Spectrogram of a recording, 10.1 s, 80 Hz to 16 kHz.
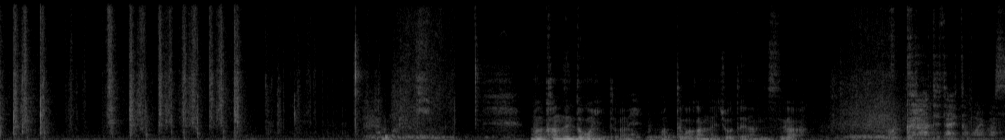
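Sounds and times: playing cards being shuffled: 0.0 - 4.5.

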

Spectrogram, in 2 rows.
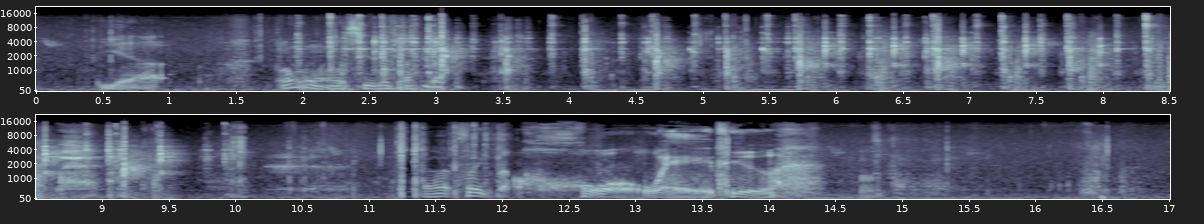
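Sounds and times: wood framing clicks and creaks: 1.8 - 12.0.

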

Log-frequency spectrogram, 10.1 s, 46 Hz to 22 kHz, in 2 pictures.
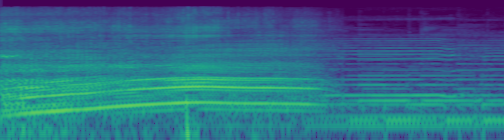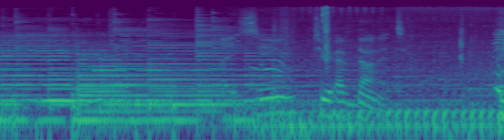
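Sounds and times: guitar background music: 0.0 - 10.0
dirt bike engine idling: 6.4 - 10.0.

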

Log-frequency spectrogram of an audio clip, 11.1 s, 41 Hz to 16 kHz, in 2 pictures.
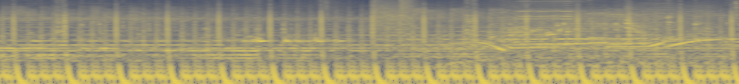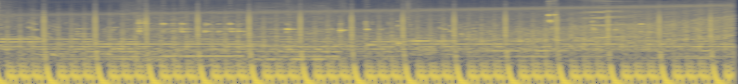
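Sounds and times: psytrance kick and bass: 0.0 - 11.0.

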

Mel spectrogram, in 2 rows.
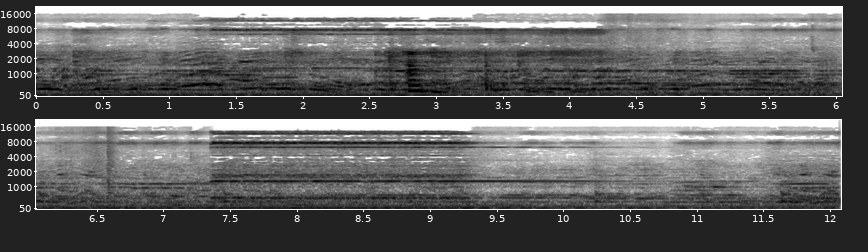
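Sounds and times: telephone bell ringing: 1.1 - 5.7, 6.8 - 11.0.

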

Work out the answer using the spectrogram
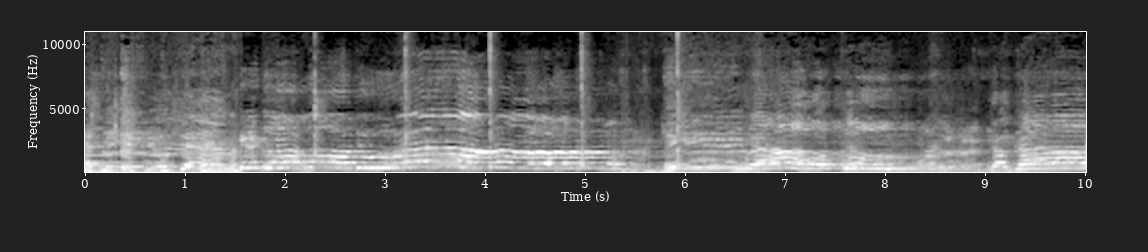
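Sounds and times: women singing karaoke duet: 0.0 - 10.0.

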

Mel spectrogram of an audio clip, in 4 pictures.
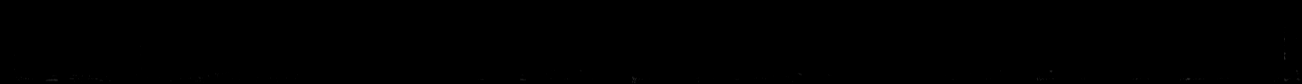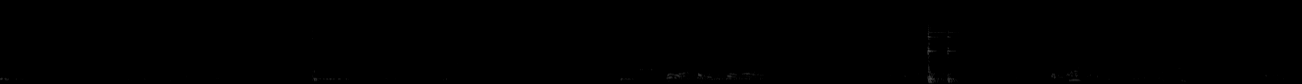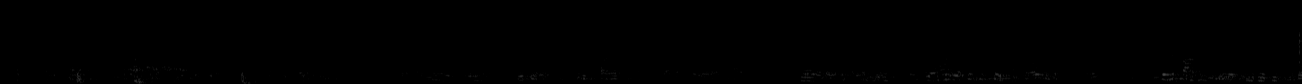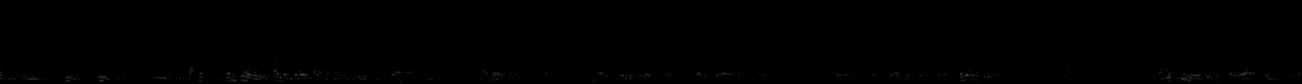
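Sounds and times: faint distant voices: 19.1 - 52.0.

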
